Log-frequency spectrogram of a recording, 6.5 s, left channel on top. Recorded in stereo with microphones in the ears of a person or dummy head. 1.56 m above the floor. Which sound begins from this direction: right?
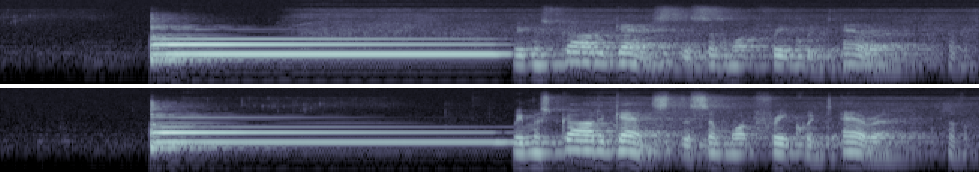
A man speaking, at 3.4 s.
